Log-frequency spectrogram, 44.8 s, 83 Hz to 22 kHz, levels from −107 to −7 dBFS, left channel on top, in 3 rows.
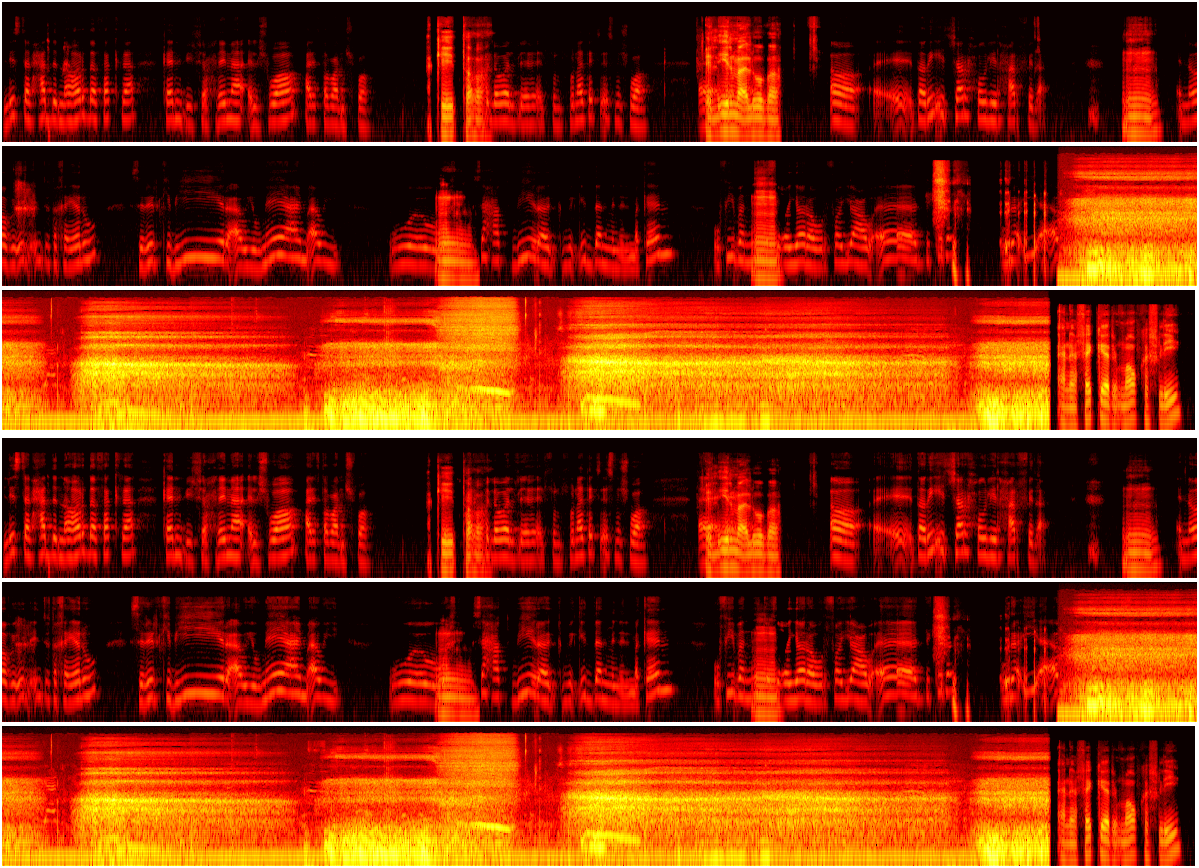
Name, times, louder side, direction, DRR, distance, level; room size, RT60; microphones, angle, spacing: voice 1, 0.0-4.6 5.5-8.1 8.7-9.2 10.3-13.1 13.6-13.8 14.7-16.2 16.6-19.2 19.8-23.3 23.8-26.8 27.4-29.5 29.7-33.0 33.6-38.9 40.1-42.1, right 3 dB, 65° right, 6.3 m, -61 dB
voice 2, 5.4-6.0 8.8-9.7 14.0-14.4 20.4-20.8 24.3-24.6 26.6-26.8 40.1-40.5 43.1-44.6, left 5 dB, 50° left, 1.1 m, -46 dB
sound 1, 28.1-43.0, left 2 dB, 10° left, 0.6 m, -30 dB
head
